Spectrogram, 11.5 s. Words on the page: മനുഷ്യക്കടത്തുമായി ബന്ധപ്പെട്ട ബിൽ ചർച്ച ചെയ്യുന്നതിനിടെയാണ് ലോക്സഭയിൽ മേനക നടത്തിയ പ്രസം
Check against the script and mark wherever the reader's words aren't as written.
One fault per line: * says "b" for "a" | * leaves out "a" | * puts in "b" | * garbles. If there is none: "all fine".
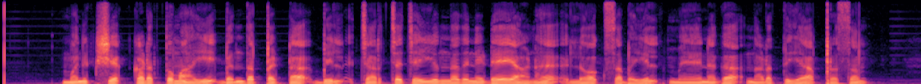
all fine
